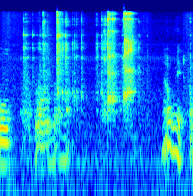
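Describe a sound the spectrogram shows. Plastic balls clink and rattle in plastic tubes.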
